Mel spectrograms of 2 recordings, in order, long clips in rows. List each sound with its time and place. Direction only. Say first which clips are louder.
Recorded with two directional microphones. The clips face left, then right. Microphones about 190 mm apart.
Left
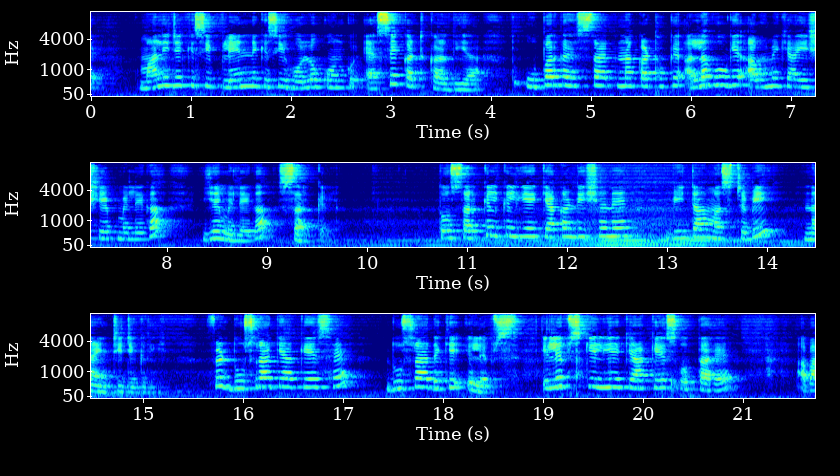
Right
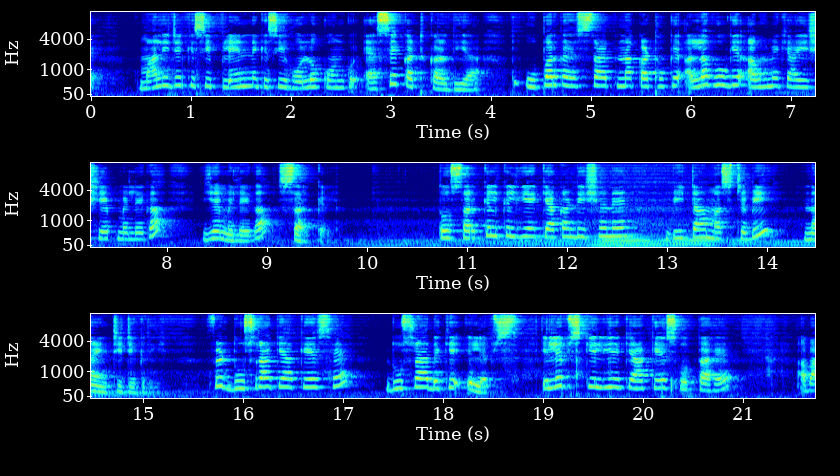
0.4 s a woman's voice: right 1 dB; 45° right (ahead or behind)
10.7 s a woman's voice: right 6 dB; 45° right (ahead or behind)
